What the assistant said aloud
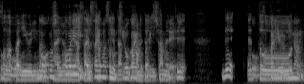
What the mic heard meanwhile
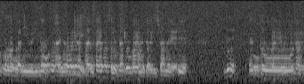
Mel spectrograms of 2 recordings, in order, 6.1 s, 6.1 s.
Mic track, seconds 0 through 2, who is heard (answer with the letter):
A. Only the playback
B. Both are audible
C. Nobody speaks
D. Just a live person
A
